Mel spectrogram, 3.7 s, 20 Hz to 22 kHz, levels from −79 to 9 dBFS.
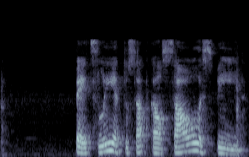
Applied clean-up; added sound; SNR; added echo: none; none; none; none.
